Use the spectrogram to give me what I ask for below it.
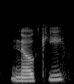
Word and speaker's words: gnocchi: Like their gnocchi is just like, oh my gosh. But One of the things... how did you say that word, Snow? Gnocchi?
